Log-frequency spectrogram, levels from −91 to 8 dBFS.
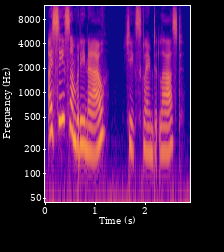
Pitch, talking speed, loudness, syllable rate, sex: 250 Hz, 165 wpm, -20 LUFS, 5.8 syllables/s, female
